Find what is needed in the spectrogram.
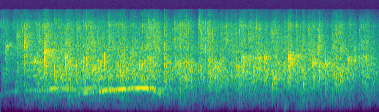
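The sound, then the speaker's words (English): A crowd claps steadily for several seconds as a vote for theme music, a dense, even wash of many hands at moderate loudness, with a brief whistle-like tone near the start and no one talking. “Do you want the theme music? No, let's take a doodle poll. theme music, clap.”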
